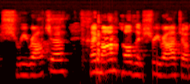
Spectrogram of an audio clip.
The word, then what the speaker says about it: sriracha: my mom calls it sriracha i'm like mom that r is silent like you just don't pronounce the r between the s and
